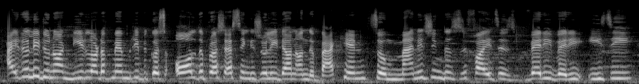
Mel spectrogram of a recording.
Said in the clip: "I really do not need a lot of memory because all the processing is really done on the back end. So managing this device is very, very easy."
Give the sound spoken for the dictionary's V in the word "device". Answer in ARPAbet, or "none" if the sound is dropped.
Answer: F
